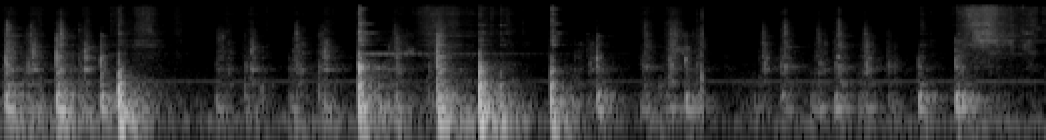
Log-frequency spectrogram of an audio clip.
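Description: Steel driveshaft tube clinking and knocking against metal as it is slid and lifted into place under the car: a run of sharp taps, with a few louder knocks in the middle.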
